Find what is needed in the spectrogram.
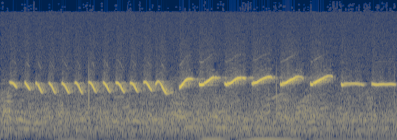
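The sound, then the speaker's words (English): Clear, high whistled notes and birdsong come from a man whistling to a bird until it begins to sing. A quick run of short repeated chirps gives way to longer rising phrases, then a few steady tones, with no voices. “The beggar whistles to the bird, and it begins to sing.”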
